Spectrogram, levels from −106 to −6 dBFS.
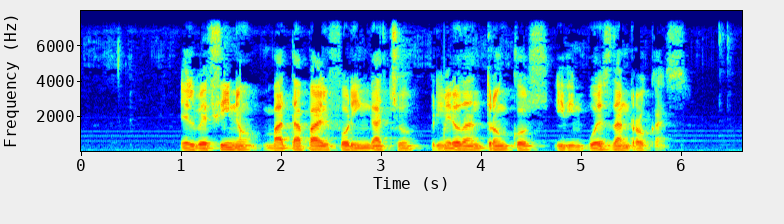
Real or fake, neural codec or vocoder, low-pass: real; none; 7.2 kHz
